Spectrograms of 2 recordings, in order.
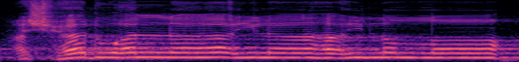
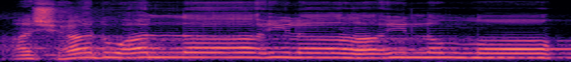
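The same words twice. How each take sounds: The two takes are said the same way.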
